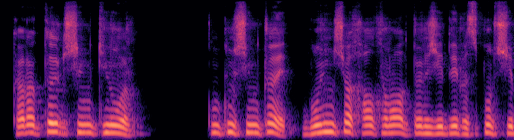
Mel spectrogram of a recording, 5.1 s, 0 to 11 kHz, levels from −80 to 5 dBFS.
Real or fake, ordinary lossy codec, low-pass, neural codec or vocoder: fake; none; none; autoencoder, 22.05 kHz, a latent of 192 numbers a frame, VITS, trained on one speaker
